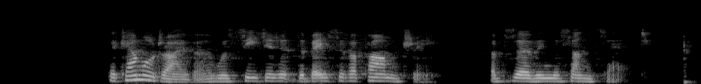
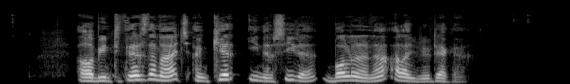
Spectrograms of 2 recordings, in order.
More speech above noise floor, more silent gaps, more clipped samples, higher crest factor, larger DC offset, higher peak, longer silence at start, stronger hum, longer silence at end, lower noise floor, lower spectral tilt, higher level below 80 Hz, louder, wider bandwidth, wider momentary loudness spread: first, over 63 dB vs 45 dB; first, 4.74-4.80 s, 6.61-6.82 s vs none; neither; about the same, 18 dB vs 20 dB; neither; second, -10 dBFS vs -2 dBFS; first, 1.1 s vs 0.8 s; neither; second, 0.1 s vs 1.1 s; first, under -90 dBFS vs -65 dBFS; first, -10.5 dB/octave vs -4.5 dB/octave; about the same, -70 dBFS vs -68 dBFS; second, -27 LUFS vs -20 LUFS; second, 5.6 kHz vs 11.5 kHz; first, 17 LU vs 8 LU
